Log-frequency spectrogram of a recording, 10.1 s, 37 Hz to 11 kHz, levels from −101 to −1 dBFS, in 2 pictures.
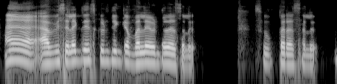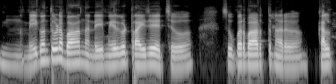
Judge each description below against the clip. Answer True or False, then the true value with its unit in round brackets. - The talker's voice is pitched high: False (140 Hz)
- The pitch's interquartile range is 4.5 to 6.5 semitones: False (3.5 semitones)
